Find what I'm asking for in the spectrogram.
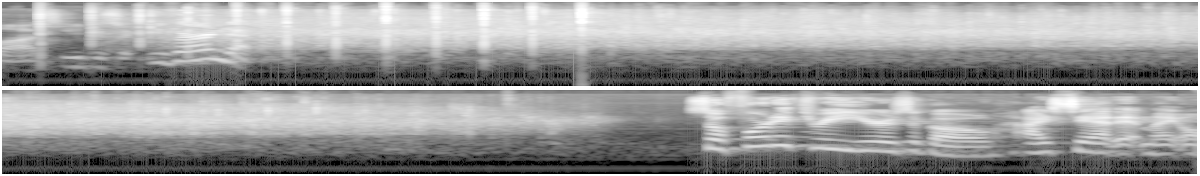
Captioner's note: applause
